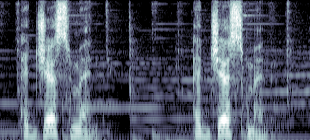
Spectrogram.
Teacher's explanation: she pronounces that t as a stop T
